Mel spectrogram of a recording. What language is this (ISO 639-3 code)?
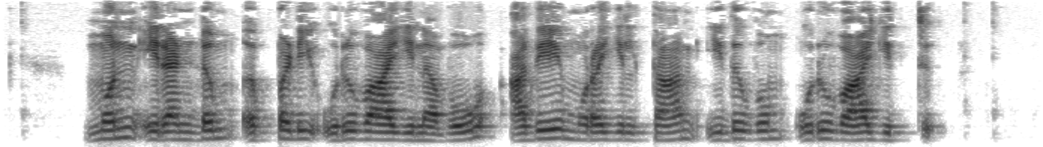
tam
